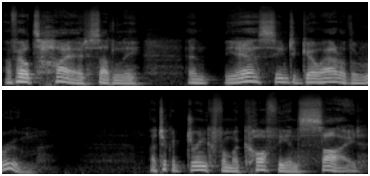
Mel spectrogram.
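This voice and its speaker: A man narrating a first-person horror story in an expressive, dramatised way with halting pauses. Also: mid-range voice. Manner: expressive, halting, acts out reactions.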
